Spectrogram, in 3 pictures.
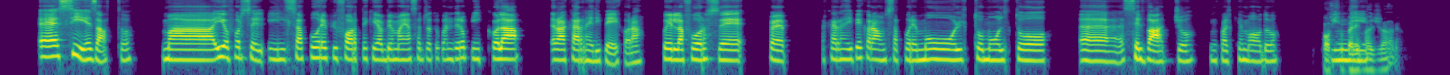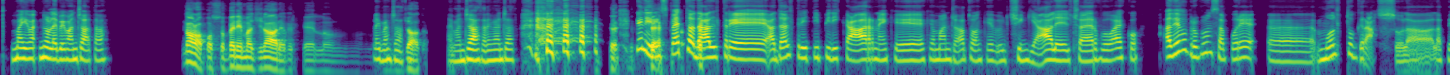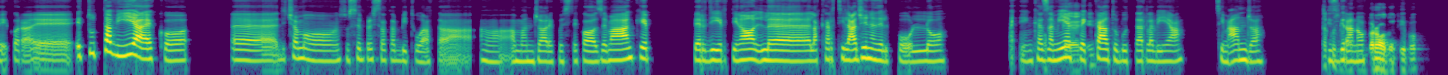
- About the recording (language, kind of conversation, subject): Italian, podcast, Qual è un piatto che ti ha fatto cambiare gusti?
- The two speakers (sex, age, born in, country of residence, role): female, 25-29, Italy, Italy, guest; male, 25-29, Italy, Italy, host
- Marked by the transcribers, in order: tsk; chuckle; "proprio" said as "propo"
